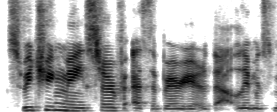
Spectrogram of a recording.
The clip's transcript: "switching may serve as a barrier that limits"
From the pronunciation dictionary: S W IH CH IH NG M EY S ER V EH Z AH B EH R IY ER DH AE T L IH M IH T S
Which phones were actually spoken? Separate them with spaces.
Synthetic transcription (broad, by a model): S W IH CH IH NG M EY S ER V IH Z AH B EH R IY ER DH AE T L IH M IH T S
